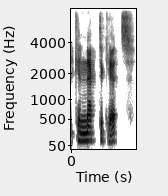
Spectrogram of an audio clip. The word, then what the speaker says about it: Connecticut: Stiller is from Connecticut because he pronounces the state's name wrong. Okay. It's supposed to be Connecticut. It's the accent.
